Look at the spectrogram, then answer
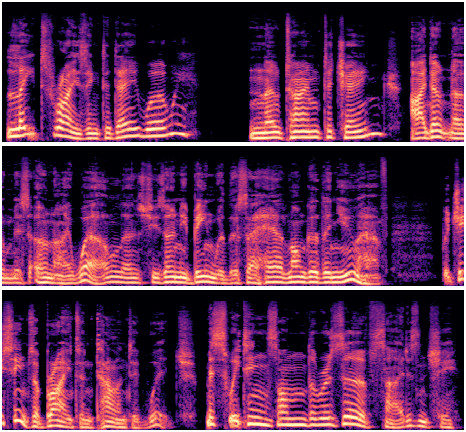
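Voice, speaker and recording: A man playing a kindly, earnest elderly British wizard professor in a video game, with measured, refined, formal phrasing and a weathered voice. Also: on the high side, lively intonation, breathy edge, no echo, clean studio sound. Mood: fond, wry. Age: older. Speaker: game character voice actor. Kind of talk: video game dialogue acting.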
